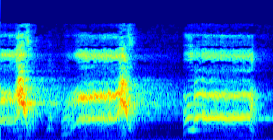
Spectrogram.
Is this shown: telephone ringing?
no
